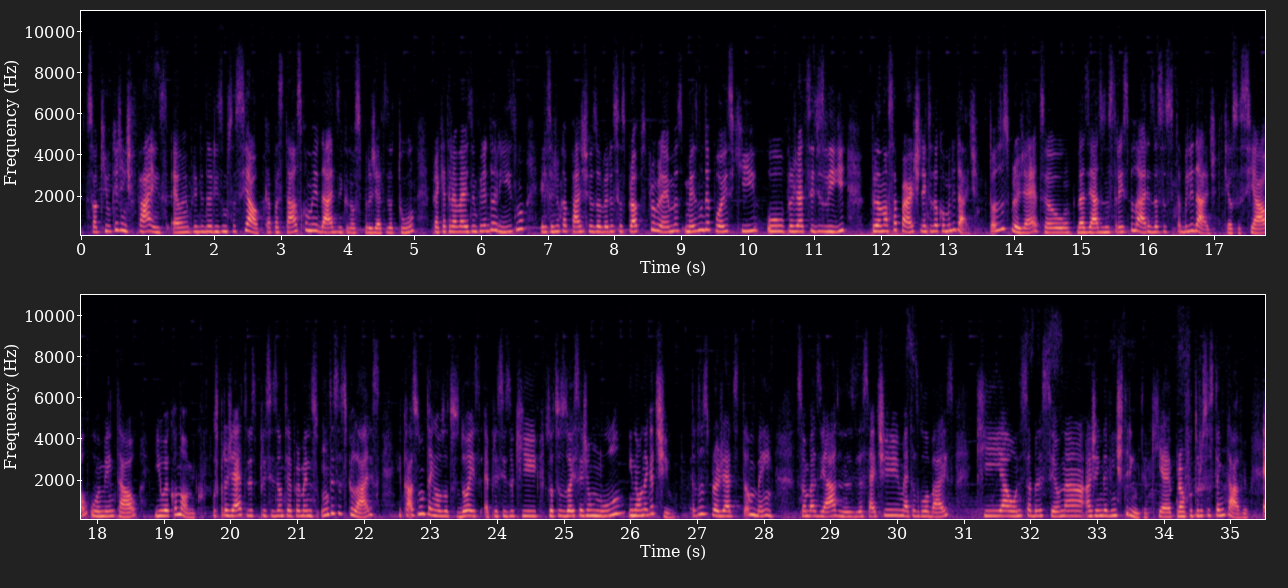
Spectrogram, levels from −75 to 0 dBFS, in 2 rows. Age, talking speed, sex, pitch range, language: 10-29, 200 wpm, female, 235-285 Hz, Portuguese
